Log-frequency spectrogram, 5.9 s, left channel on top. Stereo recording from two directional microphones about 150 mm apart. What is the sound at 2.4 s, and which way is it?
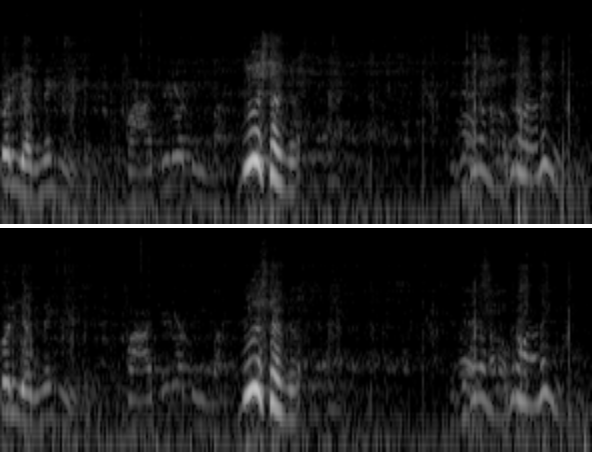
Speech, centre (ahead or behind).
